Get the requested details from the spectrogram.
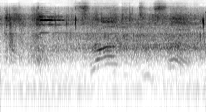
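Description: Game blaster shots fire in quick bursts.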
